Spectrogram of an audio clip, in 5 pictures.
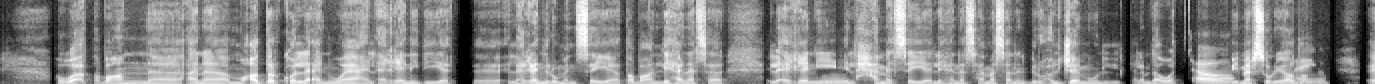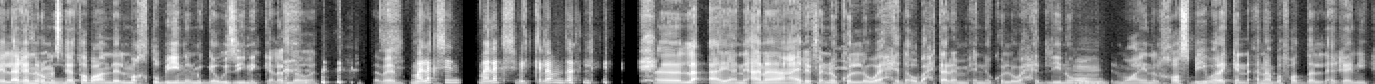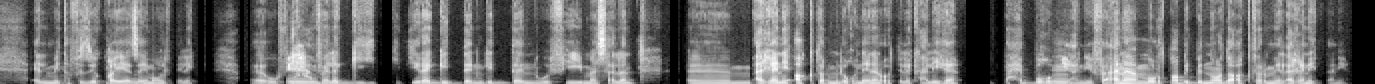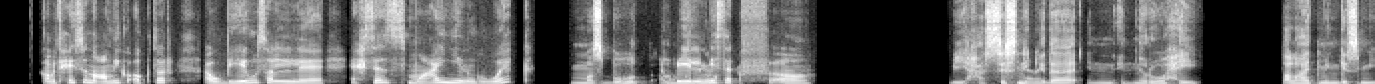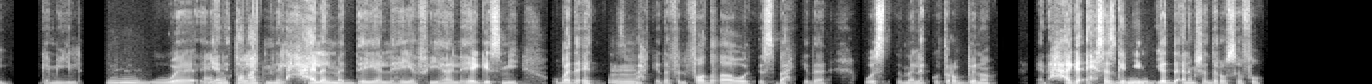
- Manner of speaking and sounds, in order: in English: "الgym"; laugh; tapping; laughing while speaking: "ده"; laugh; other background noise
- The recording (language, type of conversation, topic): Arabic, podcast, إيه دور الذكريات في حبّك لأغاني معيّنة؟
